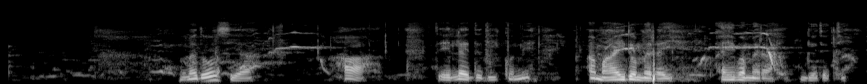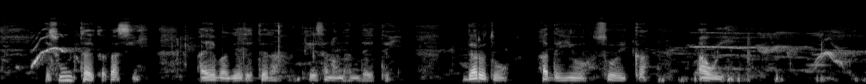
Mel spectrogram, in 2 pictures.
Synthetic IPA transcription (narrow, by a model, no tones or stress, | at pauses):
mɛd̪o̞ːsɪjaː | haː | t̪ʼe̞ːlːɐjd̪ːɐd̪iːkːɔnːɛ | ɐmaːjɪd̪ɔmɛɾʔɐjɐjbɐmɛɾaːɡe̞ːt̪ɛt̪ːiɛsʊnt̪ːɐjkːɐkʼɐsːɪɐjbɐɡe̞ːt̪ɛt̪ːɪd̪ɐt̪ʼe̞ːsɐnɐwd̪ɐnd̪ɐjɛt̪ːɛj | d̪ɐɾɔt̪ɔ | ʔɐd̪ɛʔɪjoːsɔːjkːɐʔɐwe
